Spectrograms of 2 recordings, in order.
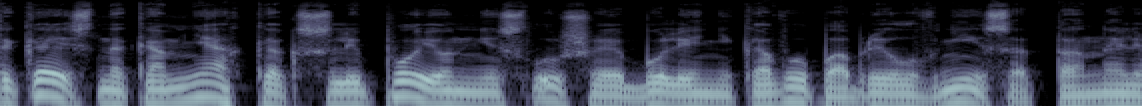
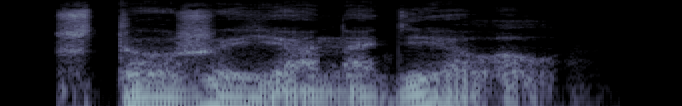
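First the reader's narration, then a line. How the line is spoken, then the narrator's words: Muttered. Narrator (Russian): пробормотал он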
